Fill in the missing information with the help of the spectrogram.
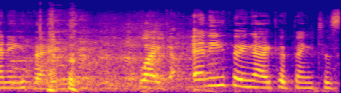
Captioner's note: audience laughing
